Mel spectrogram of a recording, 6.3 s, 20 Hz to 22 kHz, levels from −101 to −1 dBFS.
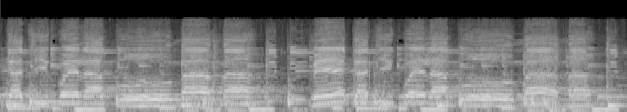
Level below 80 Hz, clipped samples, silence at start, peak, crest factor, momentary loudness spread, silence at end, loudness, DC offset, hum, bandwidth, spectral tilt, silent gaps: -40 dBFS; under 0.1%; 0 s; -6 dBFS; 16 dB; 5 LU; 0 s; -21 LUFS; under 0.1%; none; 11.5 kHz; -4.5 dB/octave; none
